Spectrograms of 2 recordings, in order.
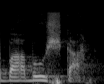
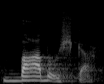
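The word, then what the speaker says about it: бабушка: It's called a babushka. Grandmother is pronounced differently. Same word. The accent is in a different place. Grandmother is pronounced babushka. This is a babushka.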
